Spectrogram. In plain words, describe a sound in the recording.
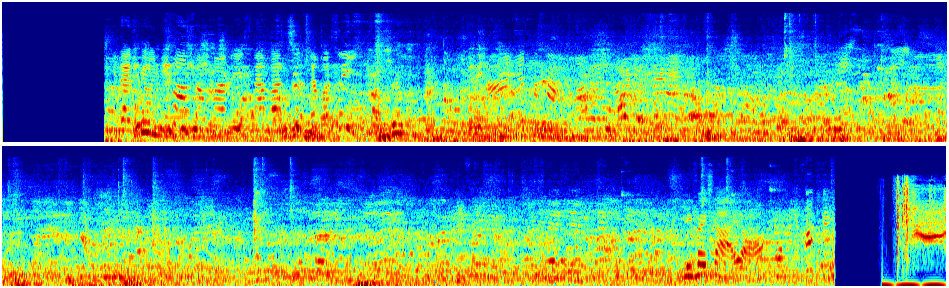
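A crowd of people chatters nearby indoors.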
